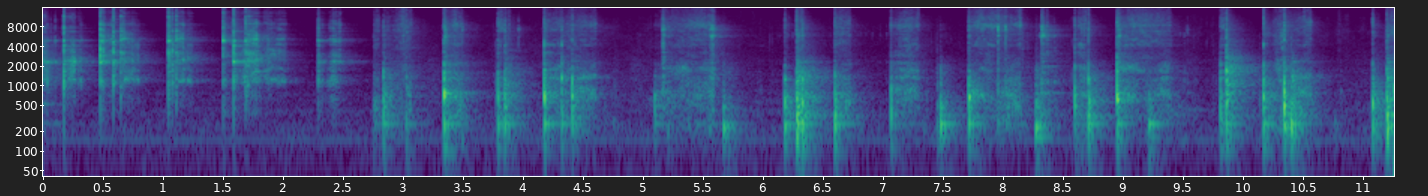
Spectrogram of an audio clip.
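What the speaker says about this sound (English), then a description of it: "I'm just going to mix these up a little, add them to the egg whites and make sure they're completely incorporated" Egg yolks are mixed into egg whites in a bowl for a ravioli dough, giving irregular clinks and scrapes of a utensil against the bowl in short bursts with quiet gaps, fairly close.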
